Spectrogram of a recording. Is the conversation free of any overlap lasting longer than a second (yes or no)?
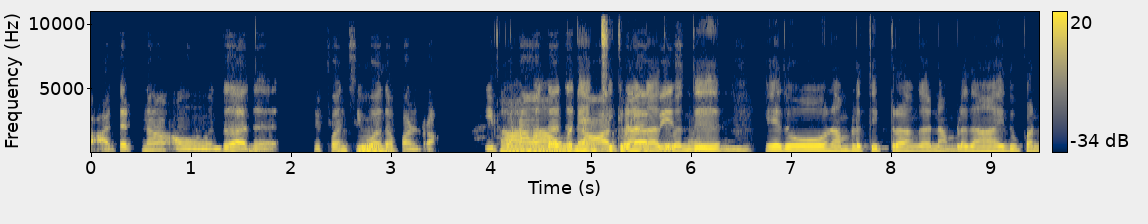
no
